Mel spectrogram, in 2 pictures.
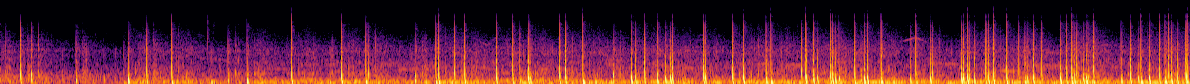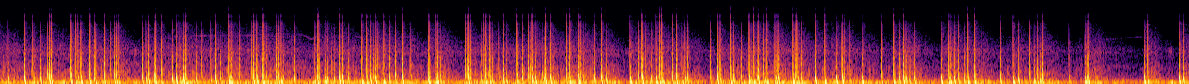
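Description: Aerial fireworks shells bursting in rapid, overlapping succession: a dense barrage of booms and crackles, heaviest through the middle, that stops just before the end, the sound of a display's grand finale.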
